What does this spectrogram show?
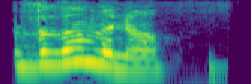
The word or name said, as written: voluminal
